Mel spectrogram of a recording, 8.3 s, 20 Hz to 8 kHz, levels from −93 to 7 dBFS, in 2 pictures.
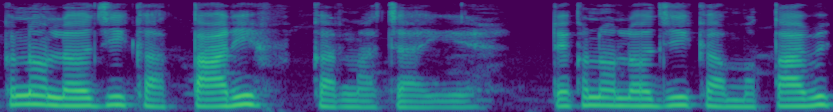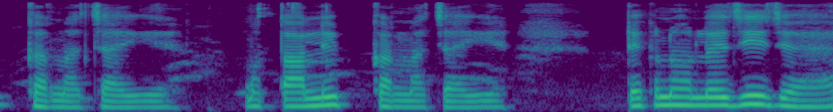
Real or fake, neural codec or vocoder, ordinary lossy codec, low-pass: real; none; none; 7.2 kHz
